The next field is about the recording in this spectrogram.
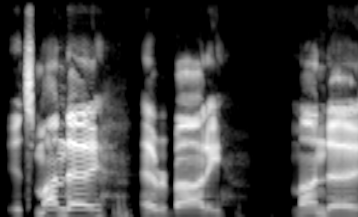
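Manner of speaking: drawn out, dead flat, unexcited and sarcastic. Greeting everybody at the start of the week on a monday: sarcastic, unexcited. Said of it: "Can you hear the excitement in my voice?".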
